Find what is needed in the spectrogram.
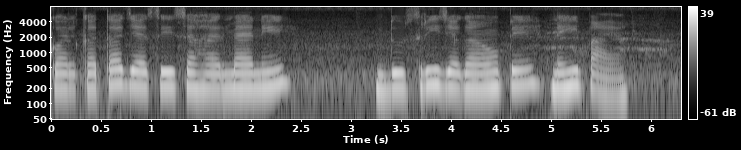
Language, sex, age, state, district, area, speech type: Urdu, female, 30-45, Bihar, Gaya, urban, spontaneous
